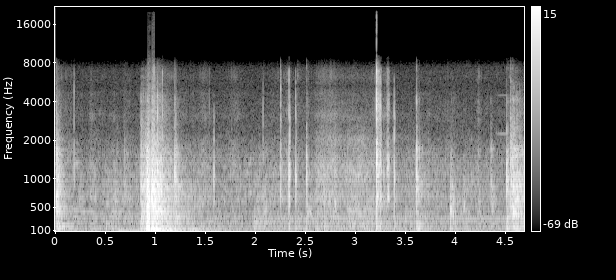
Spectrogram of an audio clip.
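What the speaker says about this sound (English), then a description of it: "Basically, one door opens, we have to close it before the other one opens." An airlock door clunks open with a loud thump near the start, followed by scattered mechanical clicks and latch knocks, then another knock at the end, all fairly close with no talking.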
